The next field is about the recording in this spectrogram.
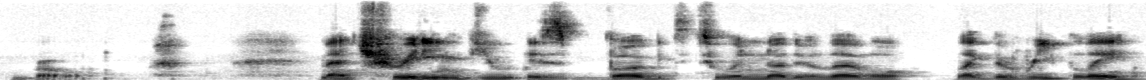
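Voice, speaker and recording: A man's voice: low voice, fairly even intonation, a little slow, darkish tone, highs cut off. A man streaming live, casually walking through his trades on a chart, with lots of "you know" and "okay". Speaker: trading streamer.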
